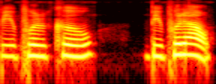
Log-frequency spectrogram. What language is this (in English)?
Bodo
